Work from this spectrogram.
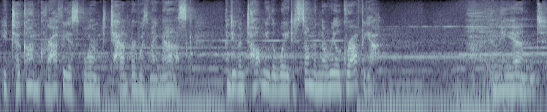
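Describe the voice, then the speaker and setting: An actress playing a pensive young woman in a fantasy video game, speaking in a hushed, reflective way. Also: mid-range voice, fairly even intonation, normal speed, natural voice. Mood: troubled, reflective. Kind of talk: dramatic video game acting. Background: music.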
